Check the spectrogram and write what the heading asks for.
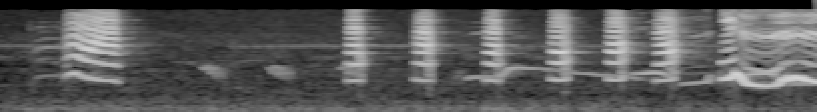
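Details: White-cheeked laughingthrush in a morning song contest with wild birds: a loud, ringing note, two soft, short whistles, then a rapid series of sharp, high, clipped notes ending in a strong, wavering phrase.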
